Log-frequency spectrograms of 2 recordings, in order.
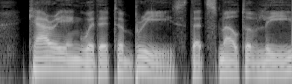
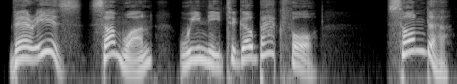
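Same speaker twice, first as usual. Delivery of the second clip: higher, louder pleading voice; pleading young woman; 14 semitones higher, 4 dB louder than usual. Acted. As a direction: plead for the friend left behind. Luna pleads.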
